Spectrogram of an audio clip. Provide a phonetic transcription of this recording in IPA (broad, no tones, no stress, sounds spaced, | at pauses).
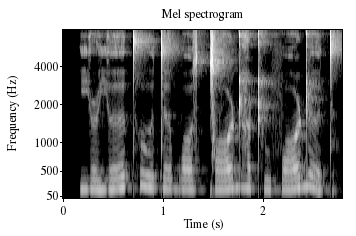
j ə˞ j əː t̪ʰ ʊː t əː b ɔː z ǀ ɔː ɖʱ ɑ ʈʰ u f ɔː ɖ əː t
